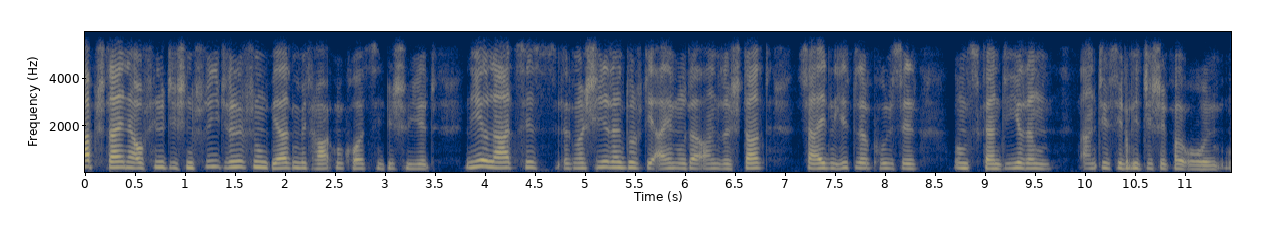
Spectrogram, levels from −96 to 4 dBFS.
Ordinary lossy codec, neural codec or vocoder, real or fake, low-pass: Opus, 32 kbps; autoencoder, 44.1 kHz, a latent of 192 numbers a frame, MeloTTS; fake; 5.4 kHz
